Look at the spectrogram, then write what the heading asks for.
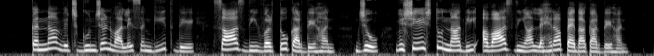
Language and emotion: Punjabi, neutral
